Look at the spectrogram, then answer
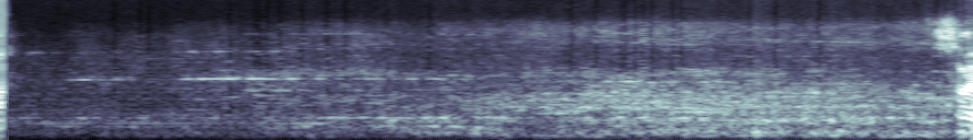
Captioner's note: plane engine roaring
